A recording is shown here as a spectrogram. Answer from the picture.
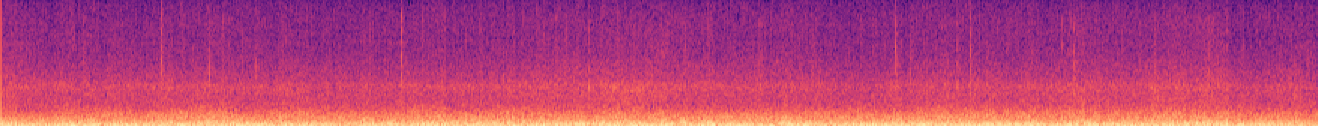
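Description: Steady, loud low rumble of tyre and engine noise inside a car's cabin at expressway speed, with a few faint ticks over it.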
